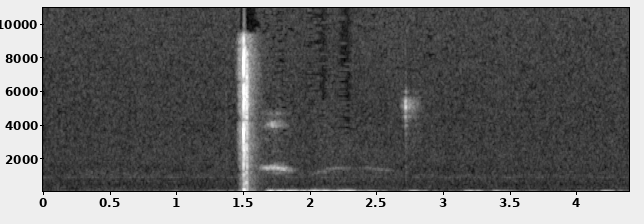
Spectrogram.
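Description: A single sharp computer mouse click about a second and a half in, followed by a brief low thud and, a second later, a faint tick.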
